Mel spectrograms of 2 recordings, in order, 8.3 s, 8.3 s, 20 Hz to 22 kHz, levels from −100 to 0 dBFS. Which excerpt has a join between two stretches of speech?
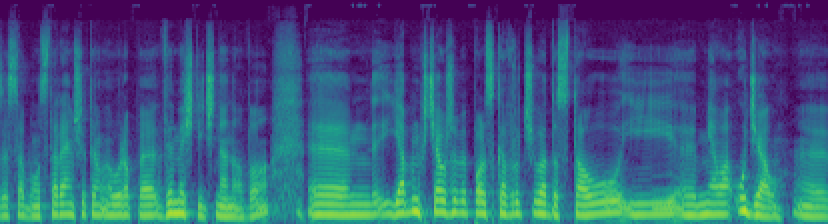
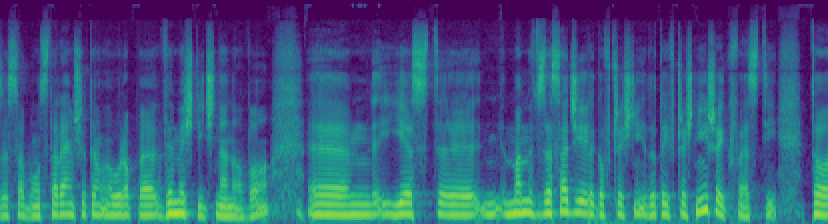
second; 2 cuts; at 3.8 s, 5.9 s

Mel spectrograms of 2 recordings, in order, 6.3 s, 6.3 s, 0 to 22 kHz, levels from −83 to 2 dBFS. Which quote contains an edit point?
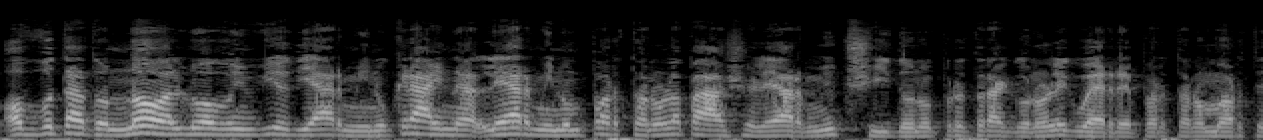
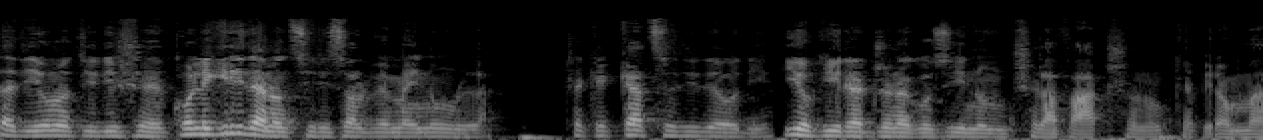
second; 2 cuts; at 2.8 s, 3.9 s

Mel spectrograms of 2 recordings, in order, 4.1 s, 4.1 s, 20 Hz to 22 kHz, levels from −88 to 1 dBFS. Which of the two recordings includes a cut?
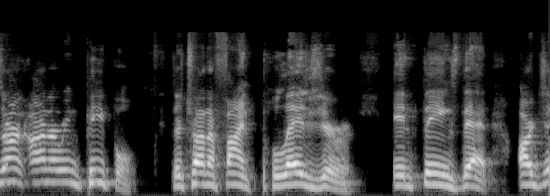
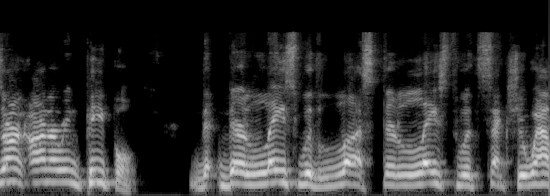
first; 1 cut; at 1.2 s

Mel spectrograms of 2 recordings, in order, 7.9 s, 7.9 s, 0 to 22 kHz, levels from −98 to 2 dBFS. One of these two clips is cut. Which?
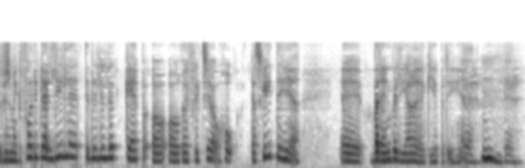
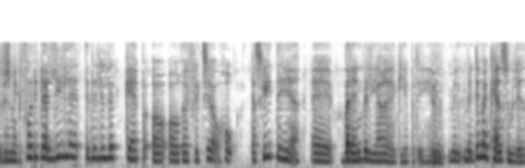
second; 2 cuts; at 4.6 s, 6.5 s

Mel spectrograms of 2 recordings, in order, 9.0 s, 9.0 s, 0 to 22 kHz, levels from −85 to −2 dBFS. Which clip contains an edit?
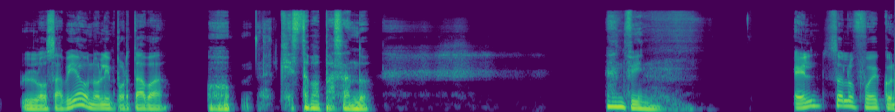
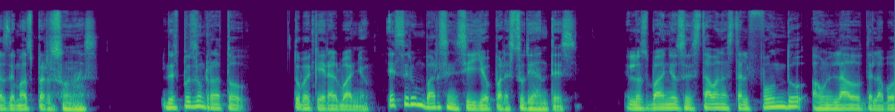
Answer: second; 2 cuts; at 3.8 s, 6.2 s

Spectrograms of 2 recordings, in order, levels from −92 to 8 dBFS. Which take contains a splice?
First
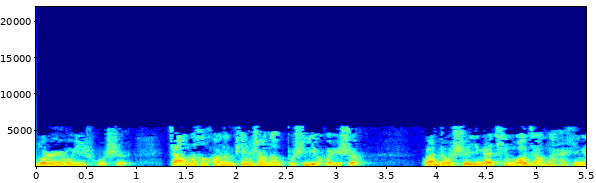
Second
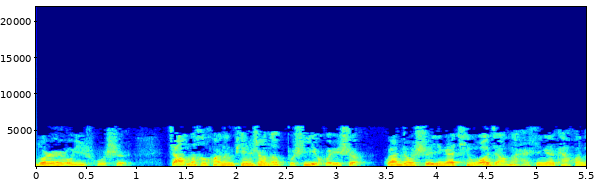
second; 1 cut; at 3.4 s

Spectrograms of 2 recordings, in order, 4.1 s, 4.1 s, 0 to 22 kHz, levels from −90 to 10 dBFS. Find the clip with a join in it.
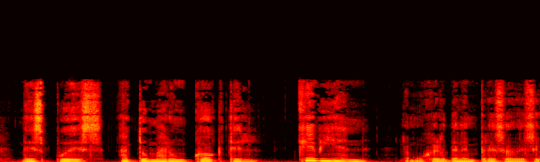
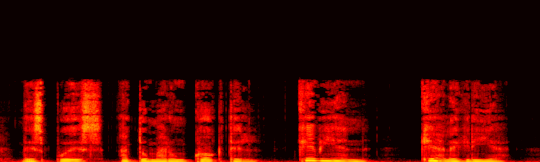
first; 1 cut; at 3.0 s

